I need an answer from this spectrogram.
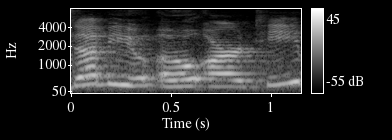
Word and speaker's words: wort: So it's spelled W-O-R-T, but you pronounce it wort.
